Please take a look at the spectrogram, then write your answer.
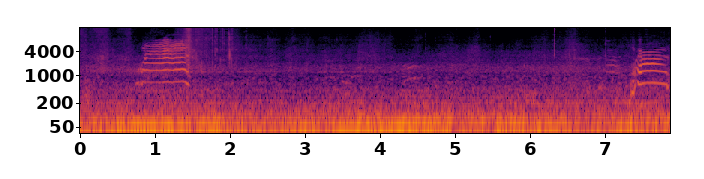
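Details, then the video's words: Calico stray cat giving two clear harmonic meows, one near the start and one at the end, separated by several seconds of low, steady outdoor rumble. "Cute Meowing Calico Cat is Absolutely Adorable"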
